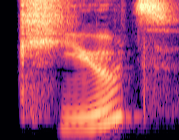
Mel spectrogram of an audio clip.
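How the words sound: The pitch rises at the end.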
